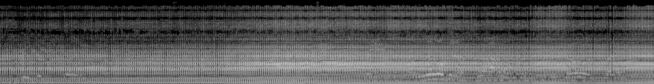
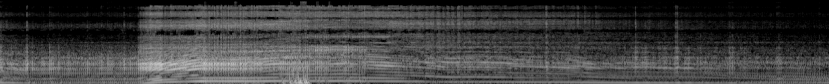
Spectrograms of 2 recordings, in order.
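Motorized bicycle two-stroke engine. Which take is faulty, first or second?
first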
